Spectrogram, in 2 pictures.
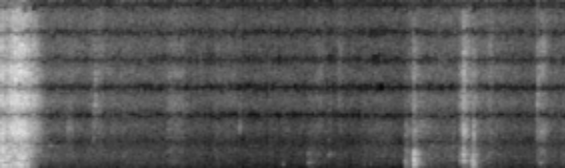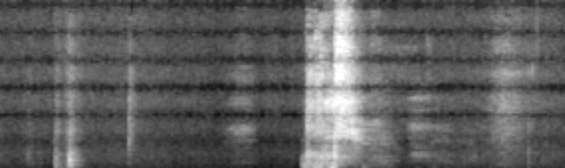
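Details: Adult man in running gear sneezes twice, sharp explosive sneezes at the start and near the end, with small sniffs and rustling between them in a quiet room; sneezing.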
